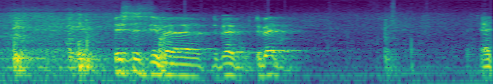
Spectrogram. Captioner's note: stammers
